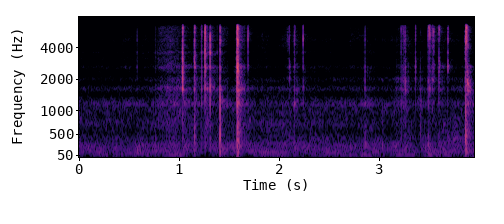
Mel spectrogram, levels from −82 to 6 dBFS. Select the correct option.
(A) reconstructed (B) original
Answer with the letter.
A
